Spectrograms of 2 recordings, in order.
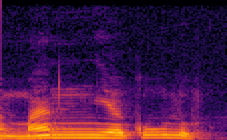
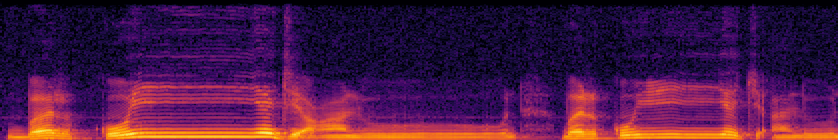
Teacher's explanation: Yang benar karena ini bacaan idgham bi gunnah dibaca may yaqulu, masuk ke ya tapi didengungkan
